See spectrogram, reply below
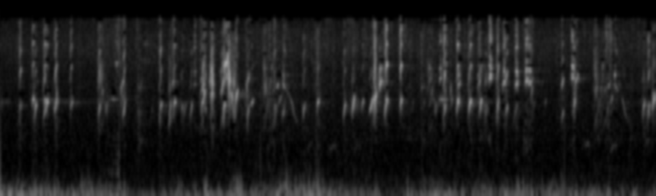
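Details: European goldfinch song used for training pet goldfinches: rapid, high, tinkling twitters and short chirps in quick succession over a heavy low rumble.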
